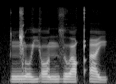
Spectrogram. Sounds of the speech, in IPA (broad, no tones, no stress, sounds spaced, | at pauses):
ŋ͡ǀ o j ɔ n z o qʼ i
